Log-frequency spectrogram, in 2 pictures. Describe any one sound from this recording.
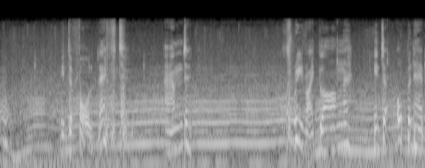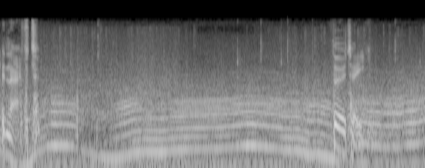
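Gravel sprays and crunches under spinning tyres.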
